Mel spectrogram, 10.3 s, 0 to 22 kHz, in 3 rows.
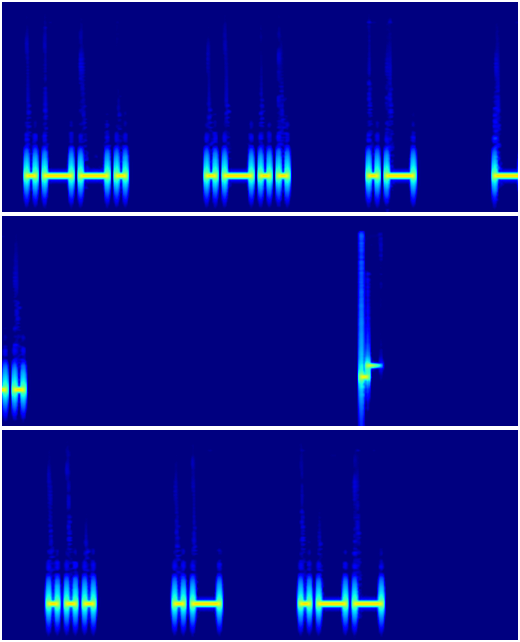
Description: Morse code, heard as a keyed tone, about 20 wpm, spaced as for 11 wpm, 700 Hz. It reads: PLAN SAW
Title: 3x Character Spacing - Top 500 Words - 20wpm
